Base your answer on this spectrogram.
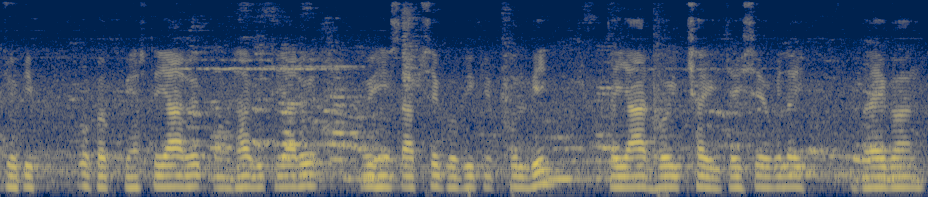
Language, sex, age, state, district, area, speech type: Maithili, male, 30-45, Bihar, Sitamarhi, urban, spontaneous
